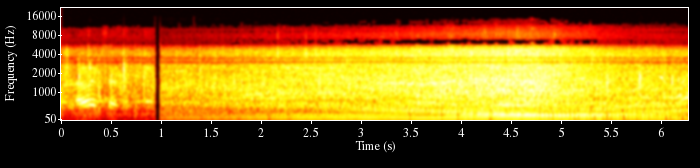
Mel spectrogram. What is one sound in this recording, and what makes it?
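A motorcycle engine hums as it approaches and passes close by.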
